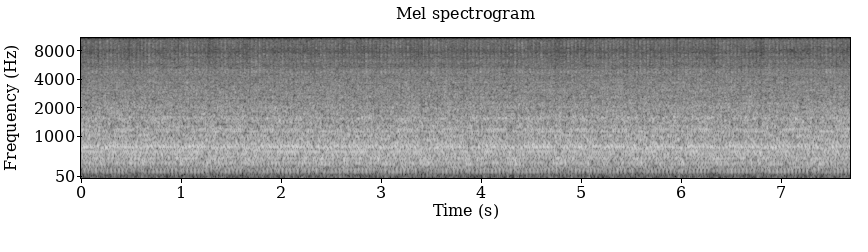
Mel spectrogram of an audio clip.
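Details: John Deere LA100 riding mower (5-speed transaxle), sat a long time with water in the tank and hard starting blamed on valves: steady, fairly even single-cylinder buzz, no misses or clatter; spark plug is suspected to have failed.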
